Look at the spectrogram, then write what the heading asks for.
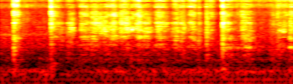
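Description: Egg whites whisked in a bowl for a tomato omelette, soft quick scraping and swishing strokes with a few sharper clinks of the utensil against the bowl, close and fairly quiet.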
